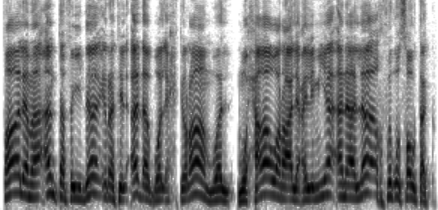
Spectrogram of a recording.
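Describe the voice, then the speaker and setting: A man's voice: high-pitched, expressive, fast, fairly bright tone. A man debating in formal speech, insistent and repeatedly cutting in to claim his turn. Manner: insistent, interrupting, formal phrasing. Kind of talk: heated online debate.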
